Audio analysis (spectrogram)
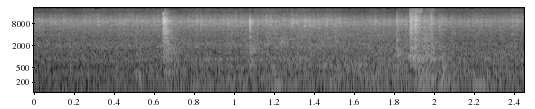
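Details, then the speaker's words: Ford 360 FE V8, Motorcraft 2100 2bbl, after regapping Autolite 45 plugs wider and vacuum-gauge tune, idle about 600 rpm and steadier: throttle blips pick up cleanly, even rumble without stumble, popping or misfire; running right. "Give it some throttle. See how it [Music] sounds. Wow."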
